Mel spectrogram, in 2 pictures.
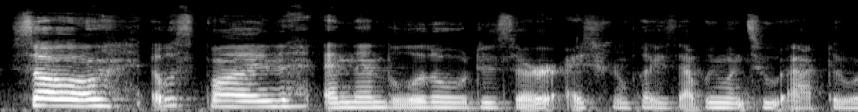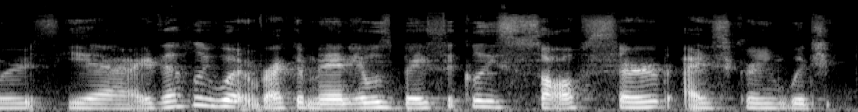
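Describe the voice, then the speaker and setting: A woman chatting casually to her vlog viewers in an informal, expressive way, her speech slightly lisped and muffled from wearing retainers. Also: fairly low pitch, fairly quick, vocal fry, hardly any pauses. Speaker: lifestyle vlogger.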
